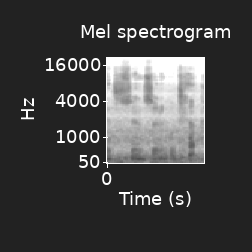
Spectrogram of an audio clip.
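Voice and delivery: ordinary delivery, nothing marked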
